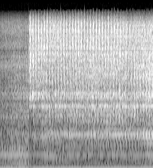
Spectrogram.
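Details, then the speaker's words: Scroll saw started and running after blade tension set correctly (high-pitched pluck); motor hum with a steady, fast, even chatter of the blade stroke. Normal running with correct blade tension. "there we got a nice high pitch sound [Music] there that's good for tension as it is right there"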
